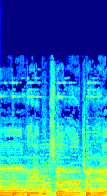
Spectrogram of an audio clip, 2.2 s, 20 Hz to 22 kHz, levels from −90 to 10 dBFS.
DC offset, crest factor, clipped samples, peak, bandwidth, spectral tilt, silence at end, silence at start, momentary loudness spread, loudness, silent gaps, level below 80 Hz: under 0.1%; 14 dB; under 0.1%; 0 dBFS; 16 kHz; -5.5 dB/octave; 0 s; 0 s; 2 LU; -15 LUFS; none; -24 dBFS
